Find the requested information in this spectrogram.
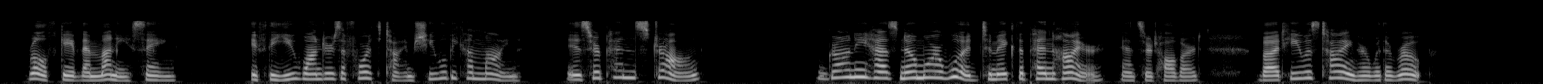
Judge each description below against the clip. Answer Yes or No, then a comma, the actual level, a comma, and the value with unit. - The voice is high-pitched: Yes, high, 245 Hz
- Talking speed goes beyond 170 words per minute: No, average, 155 wpm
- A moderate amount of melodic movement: No, wide, 6.4 semitones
